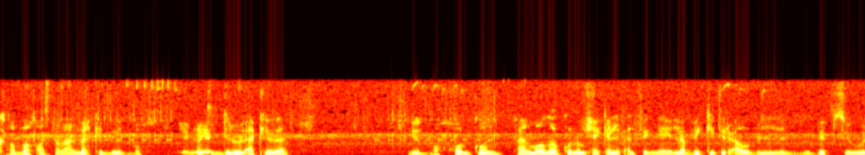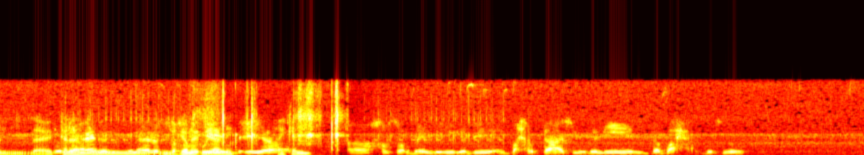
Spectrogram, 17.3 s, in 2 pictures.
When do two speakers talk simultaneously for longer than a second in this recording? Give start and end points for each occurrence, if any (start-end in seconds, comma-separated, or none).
9.1-11.0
